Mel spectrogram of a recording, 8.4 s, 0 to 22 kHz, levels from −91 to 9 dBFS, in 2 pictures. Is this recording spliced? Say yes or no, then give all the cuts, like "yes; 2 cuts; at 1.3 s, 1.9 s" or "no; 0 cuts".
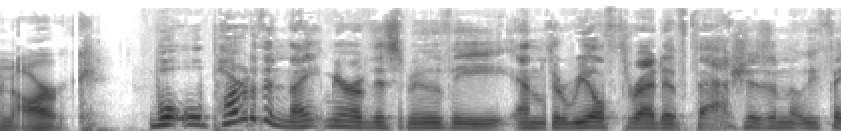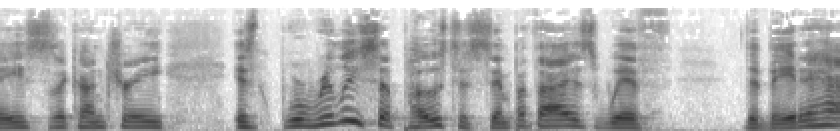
yes; 4 cuts; at 2.7 s, 3.5 s, 4.4 s, 5.5 s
